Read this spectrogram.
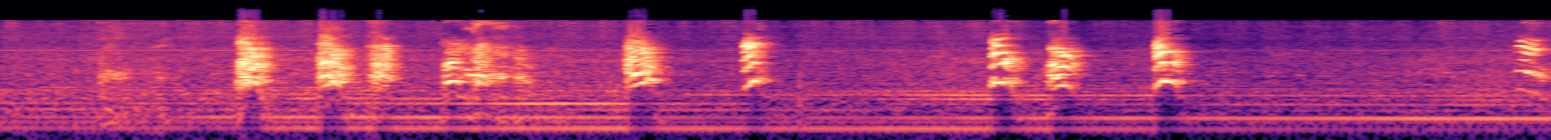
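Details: Dachshund puppies, reds battling black and tans in play-fighting; sharp high yips and barks in short clusters, roughly a dozen across the stretch, over a constant low electrical hum.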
